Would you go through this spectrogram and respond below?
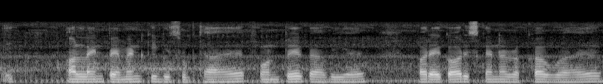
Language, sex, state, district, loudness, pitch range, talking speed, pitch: Hindi, male, Maharashtra, Washim, -18 LUFS, 115-125 Hz, 180 wpm, 120 Hz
